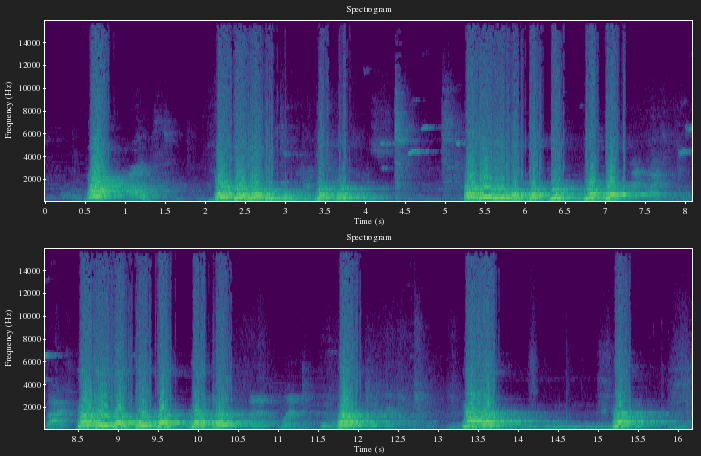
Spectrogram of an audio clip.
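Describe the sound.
A female dog with a wagging tail barks in repeated loud bursts, several short volleys separated by brief pauses, with people talking in the background between and over the barks.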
